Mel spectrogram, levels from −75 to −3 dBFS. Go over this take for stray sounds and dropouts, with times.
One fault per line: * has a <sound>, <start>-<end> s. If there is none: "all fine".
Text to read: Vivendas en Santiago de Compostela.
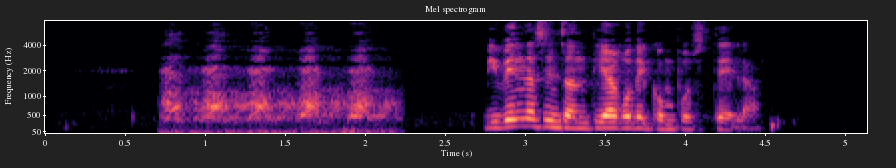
* has a bark, 0.7-2.3 s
